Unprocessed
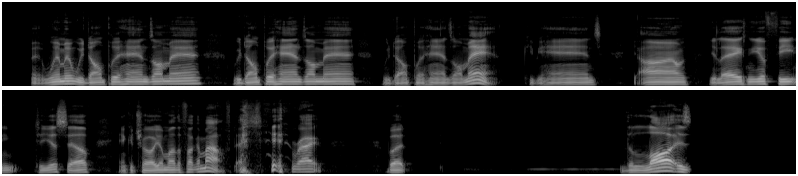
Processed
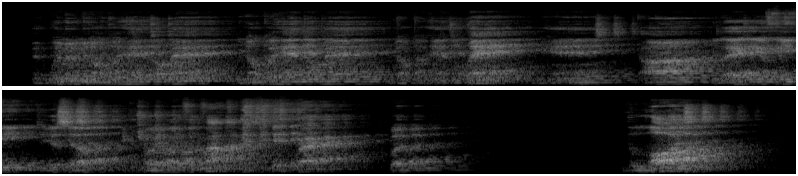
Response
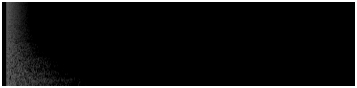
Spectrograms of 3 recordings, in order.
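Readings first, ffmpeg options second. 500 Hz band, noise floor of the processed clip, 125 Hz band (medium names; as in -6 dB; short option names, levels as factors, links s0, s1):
-10.0 dB, -74 dBFS, -21.5 dB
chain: -filter_complex "[0:a]aderivative,asplit=7[s0][s1][s2][s3][s4][s5][s6];[s1]adelay=175,afreqshift=100,volume=0.668[s7];[s2]adelay=350,afreqshift=200,volume=0.295[s8];[s3]adelay=525,afreqshift=300,volume=0.129[s9];[s4]adelay=700,afreqshift=400,volume=0.0569[s10];[s5]adelay=875,afreqshift=500,volume=0.0251[s11];[s6]adelay=1050,afreqshift=600,volume=0.011[s12];[s0][s7][s8][s9][s10][s11][s12]amix=inputs=7:normalize=0[s13];[1:a]atrim=start_sample=2205[s14];[s13][s14]afir=irnorm=-1:irlink=0,volume=1.12"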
